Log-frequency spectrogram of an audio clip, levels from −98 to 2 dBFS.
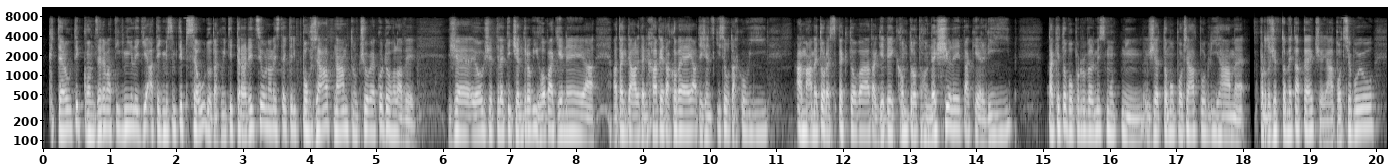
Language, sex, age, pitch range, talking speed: Slovak, male, 30-49, 120-145 Hz, 205 wpm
